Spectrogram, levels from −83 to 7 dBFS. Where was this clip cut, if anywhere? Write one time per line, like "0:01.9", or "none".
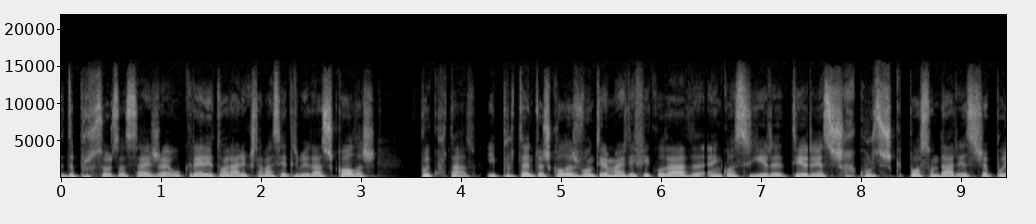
0:04.2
